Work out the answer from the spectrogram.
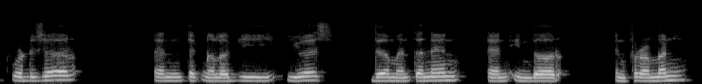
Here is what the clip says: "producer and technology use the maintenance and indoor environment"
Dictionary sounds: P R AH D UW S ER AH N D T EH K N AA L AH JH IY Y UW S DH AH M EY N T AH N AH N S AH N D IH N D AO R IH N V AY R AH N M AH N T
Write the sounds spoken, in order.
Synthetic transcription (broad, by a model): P R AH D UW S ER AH N T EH K N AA L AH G IY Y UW S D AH M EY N T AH N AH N AH N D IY N D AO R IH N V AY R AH M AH N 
